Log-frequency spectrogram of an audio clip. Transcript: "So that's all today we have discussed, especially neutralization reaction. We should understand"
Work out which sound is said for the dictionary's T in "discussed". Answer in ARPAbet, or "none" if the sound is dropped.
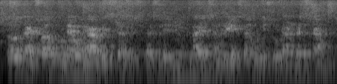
none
